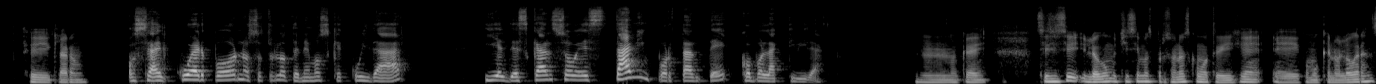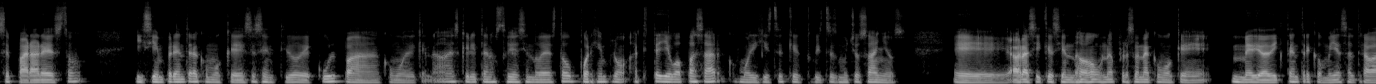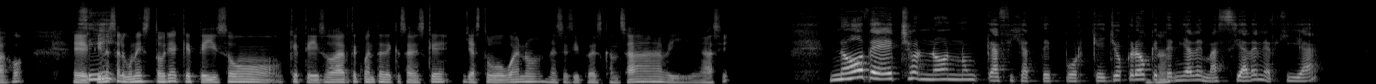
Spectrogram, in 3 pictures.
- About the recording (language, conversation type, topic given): Spanish, podcast, ¿Cómo te permites descansar sin culpa?
- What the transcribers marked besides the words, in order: none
